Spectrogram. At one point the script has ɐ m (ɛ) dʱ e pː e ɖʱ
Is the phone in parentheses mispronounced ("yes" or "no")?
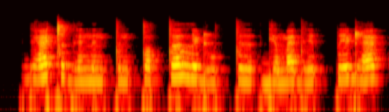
yes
